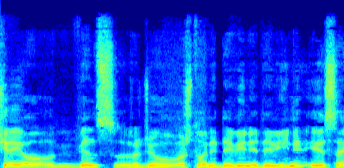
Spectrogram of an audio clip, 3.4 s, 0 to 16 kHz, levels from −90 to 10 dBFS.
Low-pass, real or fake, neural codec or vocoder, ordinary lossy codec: 14.4 kHz; fake; codec, 44.1 kHz, 7.8 kbps, DAC; AAC, 64 kbps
